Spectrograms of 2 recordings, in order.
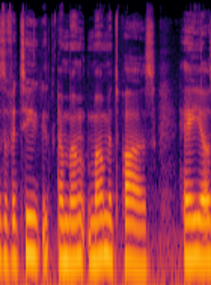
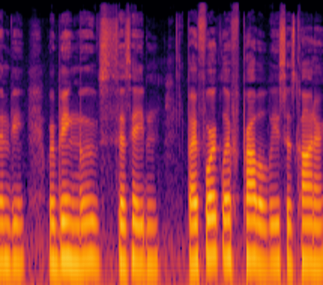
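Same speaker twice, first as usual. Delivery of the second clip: ordinary delivery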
